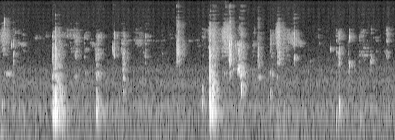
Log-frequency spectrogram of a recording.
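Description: Close-mouthed eating of green grapes: irregular wet clicks and squishes as the grapes are bitten and chewed, with a few sharper bites about a second in and around the middle.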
